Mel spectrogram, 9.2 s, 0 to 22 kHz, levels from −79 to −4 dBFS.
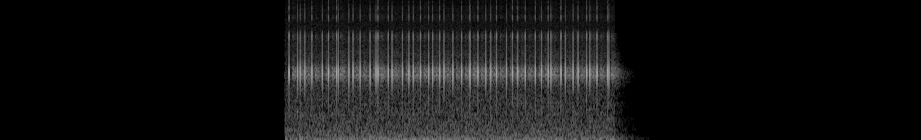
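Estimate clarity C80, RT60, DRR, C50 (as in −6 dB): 16.0 dB, 0.55 s, 10.0 dB, 12.0 dB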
